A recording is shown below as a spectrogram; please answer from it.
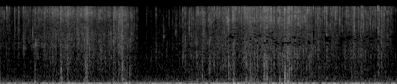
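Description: A sheet of clear plastic bubble wrap, held in both hands, is crinkled and rubbed with fingers. The result is a steady, dense crackle of bright, papery crinkles over a low rumble, with short rustling bursts throughout.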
